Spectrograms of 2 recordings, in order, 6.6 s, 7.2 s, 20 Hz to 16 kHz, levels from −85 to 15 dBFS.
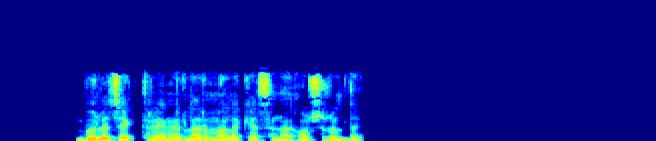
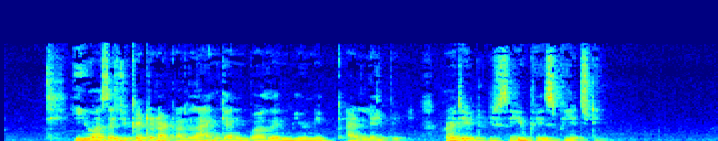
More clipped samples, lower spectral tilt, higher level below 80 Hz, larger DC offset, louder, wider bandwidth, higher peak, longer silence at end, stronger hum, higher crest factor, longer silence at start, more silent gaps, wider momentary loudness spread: neither; about the same, -4.5 dB/octave vs -5 dB/octave; about the same, -58 dBFS vs -54 dBFS; neither; about the same, -19 LUFS vs -20 LUFS; second, 8.2 kHz vs 11.5 kHz; about the same, -2 dBFS vs -4 dBFS; first, 2.95 s vs 1.1 s; neither; about the same, 20 dB vs 18 dB; first, 0.75 s vs 0.45 s; first, 1.35-1.42 s vs none; about the same, 9 LU vs 11 LU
